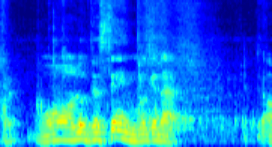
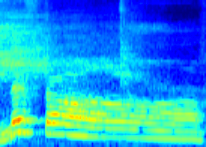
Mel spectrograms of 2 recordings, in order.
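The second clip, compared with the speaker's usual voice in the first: high, loud, long-drawn "Lift off"; playful launch call; 5 semitones higher, 5 dB louder than usual. Pretend. Parent launching the child's toy rocket, high drawn-out call. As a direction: sing it out as the rocket rises.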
